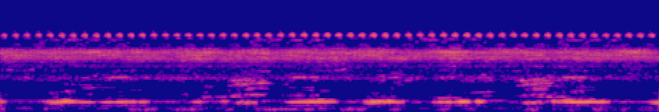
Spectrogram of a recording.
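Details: A steady, piercing insect chorus at home, pulsing quickly and evenly, with intermittent low hooting notes and faint rustling underneath.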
